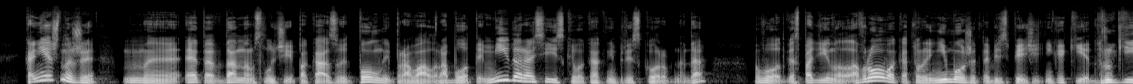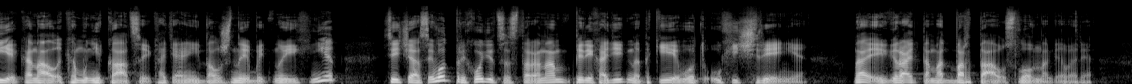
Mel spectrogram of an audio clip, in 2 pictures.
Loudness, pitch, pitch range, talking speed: -17 LUFS, 90 Hz, 80-105 Hz, 135 wpm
